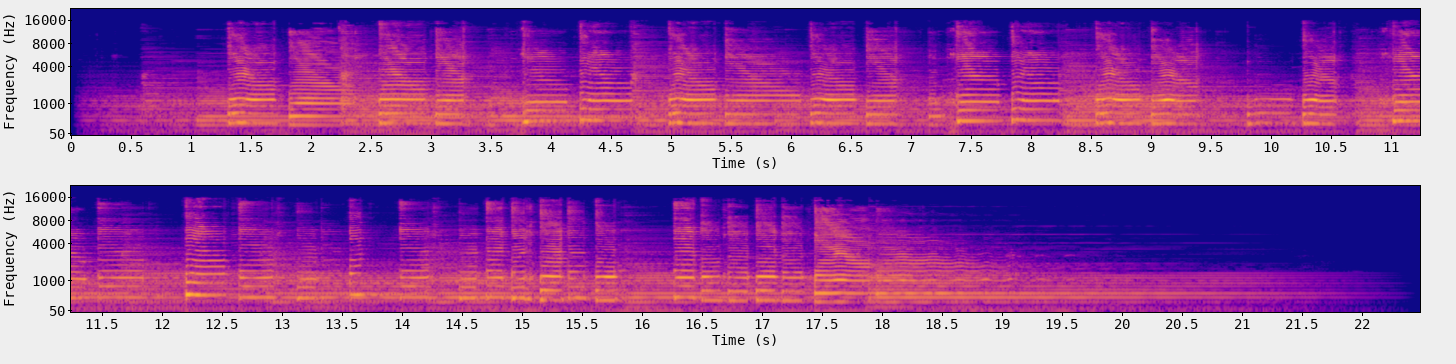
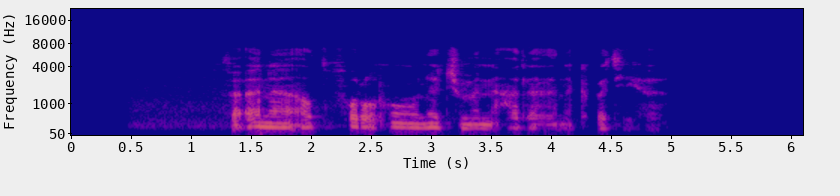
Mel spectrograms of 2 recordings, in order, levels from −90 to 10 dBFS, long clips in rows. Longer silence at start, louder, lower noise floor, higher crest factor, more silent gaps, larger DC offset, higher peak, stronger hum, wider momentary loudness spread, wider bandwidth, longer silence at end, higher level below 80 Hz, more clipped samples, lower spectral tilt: second, 0.35 s vs 1.3 s; first, -16 LUFS vs -43 LUFS; second, -66 dBFS vs -73 dBFS; about the same, 18 dB vs 20 dB; neither; neither; first, 0 dBFS vs -26 dBFS; neither; about the same, 17 LU vs 16 LU; first, 16 kHz vs 7.4 kHz; first, 1.35 s vs 1.2 s; first, -52 dBFS vs -80 dBFS; neither; second, -2 dB/octave vs -4.5 dB/octave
